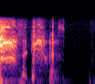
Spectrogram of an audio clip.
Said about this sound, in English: Corona coughs.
